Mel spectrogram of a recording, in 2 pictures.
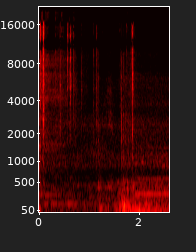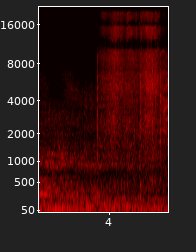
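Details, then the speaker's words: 2009 Opel Astra G sedan with swapped 1.6 engine (X16XEL per title), after a battery drain caused no-start; started after ECU resets, idle settles with no errors; brief crank then steady, even low idle; normal start and idle. "що машинка заводиться нормально після ресетів дивіться ще треба перевірити холости і у неї а ні нормально зараз попуститься холостий в неї нормальний і помилок немає"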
